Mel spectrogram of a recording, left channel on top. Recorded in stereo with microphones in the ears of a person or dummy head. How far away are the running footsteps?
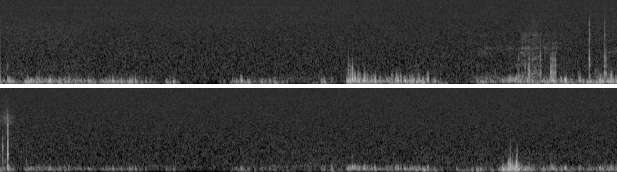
No running footsteps in this recording.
